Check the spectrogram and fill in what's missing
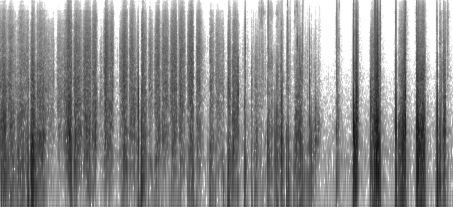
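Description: A small uncovered cylindrical metal electret microphone capsule with a dark felt front is held in the fingertips and scratched across its felt face with a bamboo ear pick, so the sound is extremely close and loud. Rapid, dense, crackling scrapes run for about four seconds, then after a brief near-silence come louder, separate rough strokes. Each scrape is dry and broadband with no ring.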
